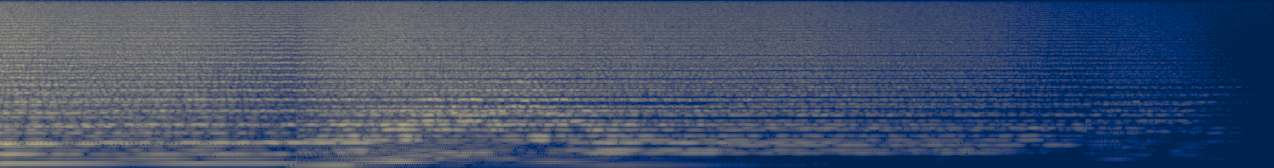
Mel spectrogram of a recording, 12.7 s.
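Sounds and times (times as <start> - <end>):
synthesizer harmonies: 0.0 - 10.1.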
